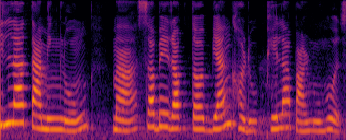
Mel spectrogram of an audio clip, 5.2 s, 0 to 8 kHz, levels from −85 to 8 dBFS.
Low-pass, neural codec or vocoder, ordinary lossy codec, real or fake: none; none; none; real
